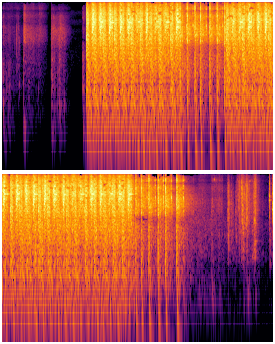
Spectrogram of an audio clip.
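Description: Gunfire rattles in rapid bursts, loud and close.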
